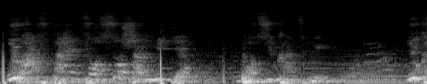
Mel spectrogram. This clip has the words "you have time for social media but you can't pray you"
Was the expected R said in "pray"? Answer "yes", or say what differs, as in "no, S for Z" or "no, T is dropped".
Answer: no, R is dropped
